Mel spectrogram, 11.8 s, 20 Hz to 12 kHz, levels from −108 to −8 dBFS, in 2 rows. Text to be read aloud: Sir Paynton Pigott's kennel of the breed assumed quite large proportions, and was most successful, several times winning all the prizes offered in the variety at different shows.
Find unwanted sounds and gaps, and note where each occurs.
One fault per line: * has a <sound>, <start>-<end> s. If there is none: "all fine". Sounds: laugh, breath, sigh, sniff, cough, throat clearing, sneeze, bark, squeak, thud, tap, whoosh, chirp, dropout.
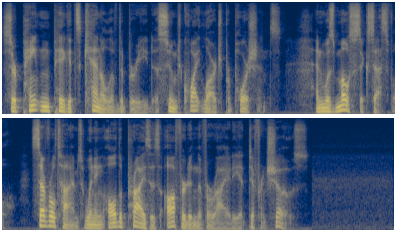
all fine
